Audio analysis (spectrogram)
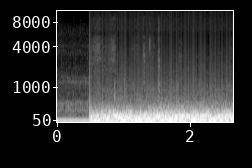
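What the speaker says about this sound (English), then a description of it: "And now all that's left is to drive the X2." A 2018 BMW X2 SUV coupe gets under way after a brief quiet start, a steady loud low rumble of engine and road noise building and holding without pause.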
